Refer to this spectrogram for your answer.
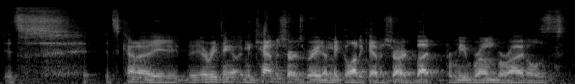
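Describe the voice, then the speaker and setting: A man, a winemaker answering interview questions in an easygoing, halting way with many pauses. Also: lowish voice, flat delivery, a bit bright. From southern United States. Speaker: winemaker guest. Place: indoor room with air conditioning.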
